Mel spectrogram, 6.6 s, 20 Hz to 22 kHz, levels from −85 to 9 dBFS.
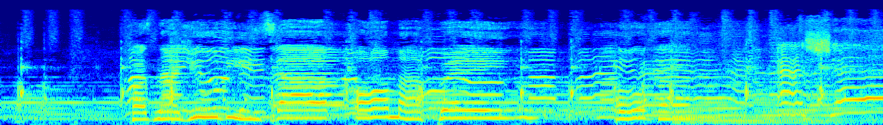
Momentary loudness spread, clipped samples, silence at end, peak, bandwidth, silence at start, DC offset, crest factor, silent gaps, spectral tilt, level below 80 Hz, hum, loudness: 9 LU; under 0.1%; 0 s; -8 dBFS; 16 kHz; 0 s; under 0.1%; 14 dB; none; -3.5 dB/octave; -58 dBFS; none; -22 LUFS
